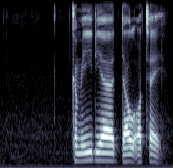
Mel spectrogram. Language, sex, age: English, male, 19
